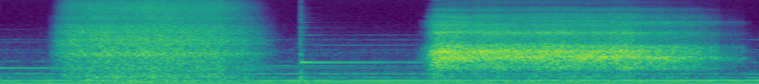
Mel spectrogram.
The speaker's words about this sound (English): As you imagine your whole body lightly floating in the water, let's take one more deep dragon breath, in and out.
